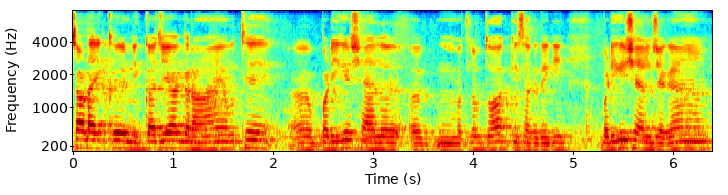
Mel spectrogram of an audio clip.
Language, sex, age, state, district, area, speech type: Dogri, male, 18-30, Jammu and Kashmir, Udhampur, rural, spontaneous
